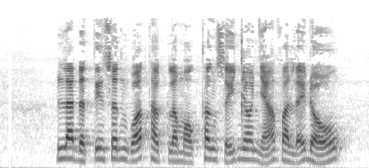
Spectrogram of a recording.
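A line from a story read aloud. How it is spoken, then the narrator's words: Knowing smile. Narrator (Vietnamese): nét cười đầy ngụ ý, nàng mỉm cười nói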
